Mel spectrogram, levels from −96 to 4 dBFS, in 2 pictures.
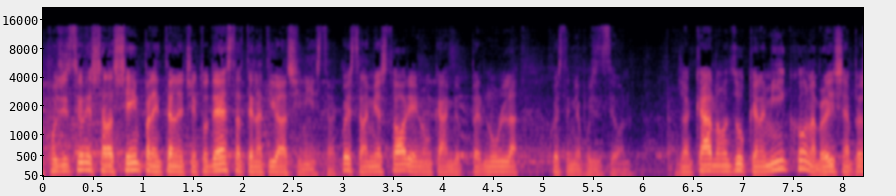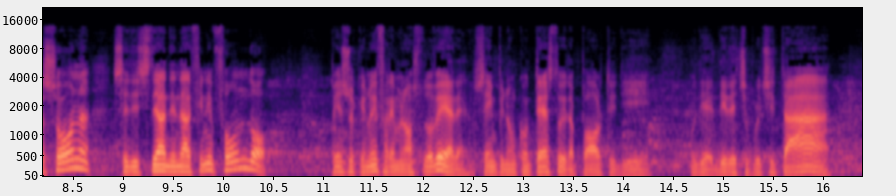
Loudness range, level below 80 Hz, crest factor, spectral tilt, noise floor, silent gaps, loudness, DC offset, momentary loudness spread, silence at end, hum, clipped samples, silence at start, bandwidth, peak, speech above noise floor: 5 LU; -56 dBFS; 20 dB; -6.5 dB/octave; -44 dBFS; none; -24 LUFS; under 0.1%; 12 LU; 0 s; none; under 0.1%; 0 s; 13.5 kHz; -4 dBFS; 21 dB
